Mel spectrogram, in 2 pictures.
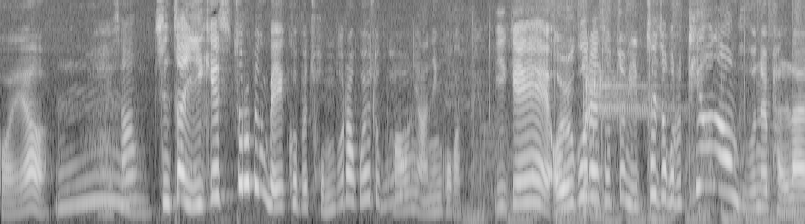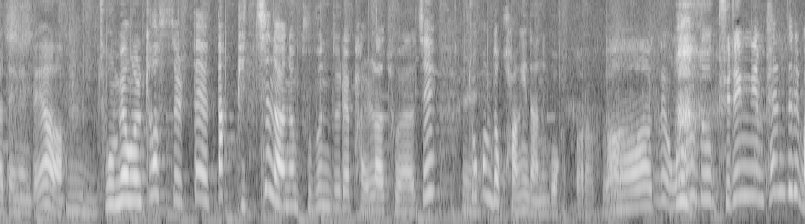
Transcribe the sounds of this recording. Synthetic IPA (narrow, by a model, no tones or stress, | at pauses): ɡʌe̞joɯisʰʌt͡ɕint͡ɕ͈aiɡe̞sʰɯ̥tʰɯɾobiŋme̞ikʰʌbɯɭt͡ɕʌmbuɾaɡohe̞dokwaʌɲiaɲinɡʌk͈atʰe̞joiɡe̞ʌɭɡuɾe̞sʰʌt͡ɕ͈omip̚tʰed͡ʑʌɡɯɾotʰiʌnaunpubunɯɭpaɭːajadwe̞nɯnde̞jot͡ɕomjʌŋɯɭkʰjʌs͈ɯɭt͈e̞t͈ak̚pit͡ɕʰinanɯnpubundɯɾe̞paɭːat͡ɕojad͡ʑi | t͡ɕ͈ok͈ɯmdʌkwaŋinanɯnɡʌk͈at̚t͈ʌ̰ɾa̰ɡojoonɯɭdopiɾiŋɲimpʰe̞ndɯɾi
